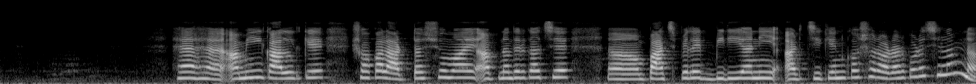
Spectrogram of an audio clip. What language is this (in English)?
Bangla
